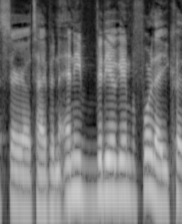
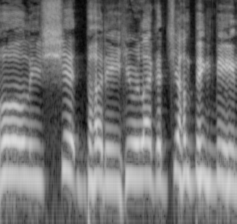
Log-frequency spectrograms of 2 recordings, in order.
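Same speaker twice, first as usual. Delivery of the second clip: put-on laughing speech, higher; 6 semitones higher, 3 dB louder than usual. Retelling what someone in a tree said about the jump: imitating someone laughing while talking. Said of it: "he's fucking laughing his ass off".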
